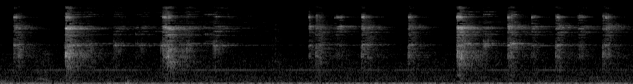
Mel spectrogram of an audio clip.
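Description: Finger cymbals (zills) played by several players in a quick, even rhythm of bright metallic strikes that ring on, with a few much louder accented clashes and a short lull about midway.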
